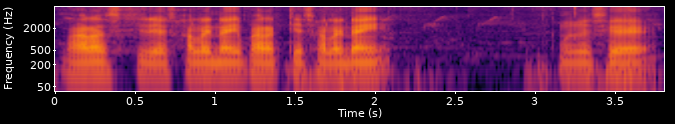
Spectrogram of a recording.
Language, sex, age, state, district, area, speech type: Bodo, male, 45-60, Assam, Kokrajhar, rural, spontaneous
